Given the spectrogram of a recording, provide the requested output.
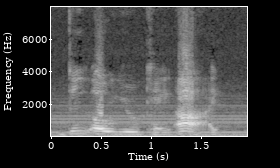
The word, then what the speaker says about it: Douki: He's also beat Suzuki Gun's new associate member, Douki, D-O-U-K-I, all capital letters. I pronounce it Douki, because I believe that's how the Japanese pronounce it.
